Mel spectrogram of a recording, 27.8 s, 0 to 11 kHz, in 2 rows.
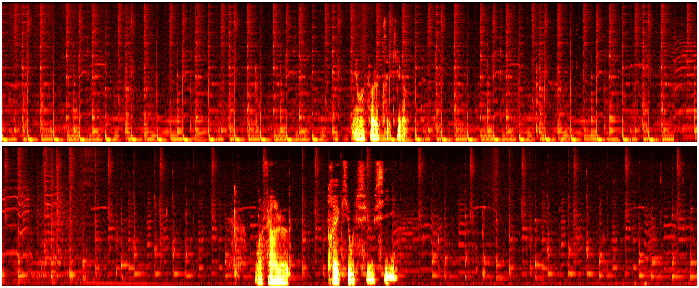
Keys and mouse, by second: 5.2-8.4 middle drag, 8.4-11.5 drag, 11.5-13.4 middle drag, 13.4-17.2 drag, 17.2 middle click, 18.4 middle click, 20.9-27.8 middle drag.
